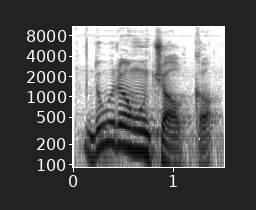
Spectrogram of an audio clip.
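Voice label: "acciocchito", Italian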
